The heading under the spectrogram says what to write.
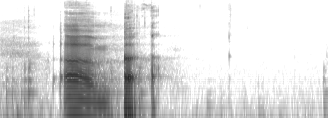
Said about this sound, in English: Thanks for burping into the microphone during my take, though. That's fine.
